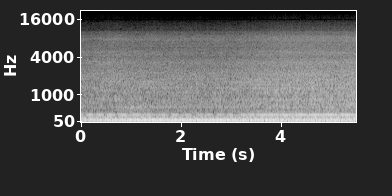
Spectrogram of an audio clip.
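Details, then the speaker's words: LS1-swapped GU Patrol on its first start after the rear main repair and the gearbox removed and refitted: an even, steady low idle burble with regular pulses and no knocks, ticks or stumbles; normal healthy idle. "that's the genuine first start [Applause] idling beautiful but beautifully"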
